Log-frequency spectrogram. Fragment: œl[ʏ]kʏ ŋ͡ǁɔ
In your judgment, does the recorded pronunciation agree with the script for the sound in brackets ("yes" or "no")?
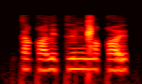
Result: no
